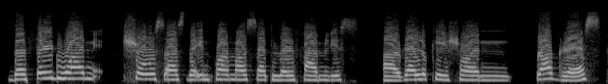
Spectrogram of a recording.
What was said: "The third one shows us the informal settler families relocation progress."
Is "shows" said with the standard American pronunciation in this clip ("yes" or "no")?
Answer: no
